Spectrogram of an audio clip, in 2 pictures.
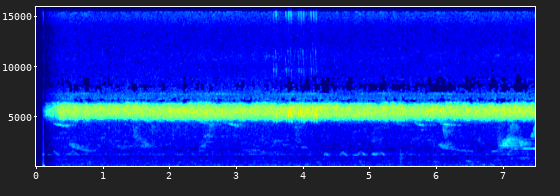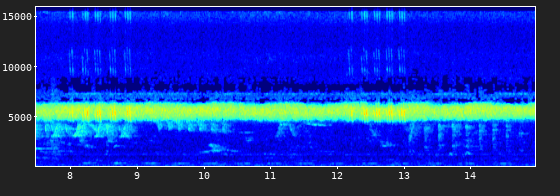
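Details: Daytime crickets in a steady, continuous high-pitched shrill trill that runs through the whole recording, with faint bird calls and soft twittering notes scattered in the background.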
